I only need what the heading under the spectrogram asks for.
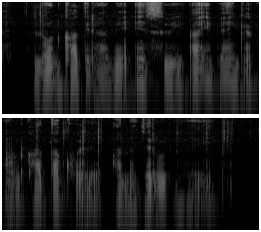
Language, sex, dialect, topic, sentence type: Magahi, male, Southern, banking, question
